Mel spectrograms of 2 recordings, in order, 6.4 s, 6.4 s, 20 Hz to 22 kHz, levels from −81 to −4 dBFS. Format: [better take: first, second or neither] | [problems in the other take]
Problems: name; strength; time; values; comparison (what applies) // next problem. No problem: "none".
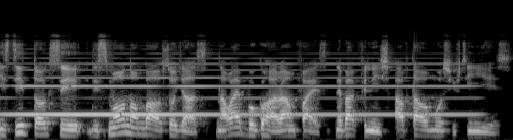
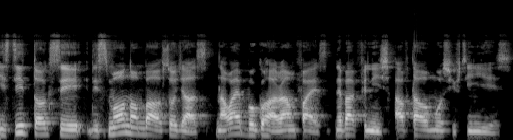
second | background sound (Wind instrument, woodwind instrument); 2 dB below the speech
